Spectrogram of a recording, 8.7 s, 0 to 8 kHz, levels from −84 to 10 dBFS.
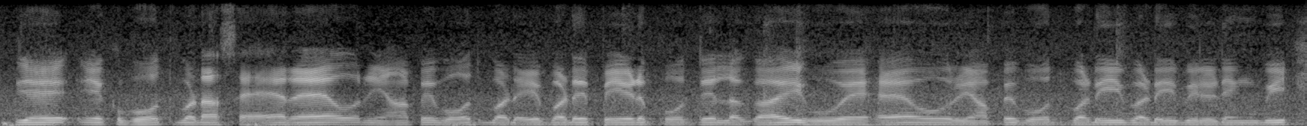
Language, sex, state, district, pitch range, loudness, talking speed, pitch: Hindi, male, Haryana, Charkhi Dadri, 115-120 Hz, -18 LUFS, 170 wpm, 115 Hz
